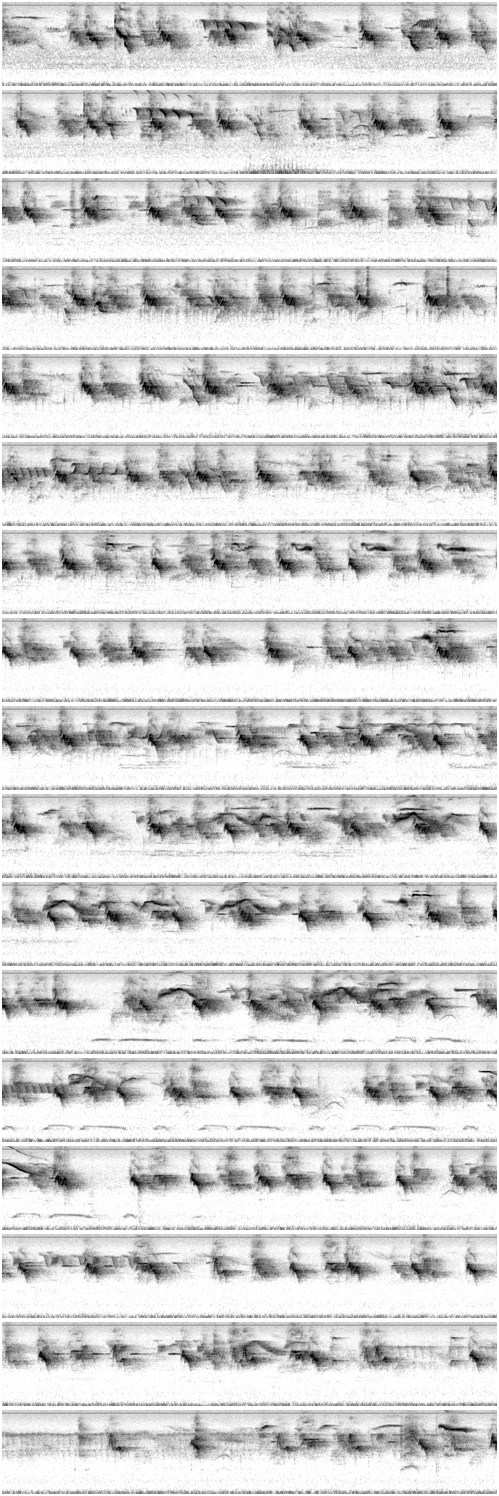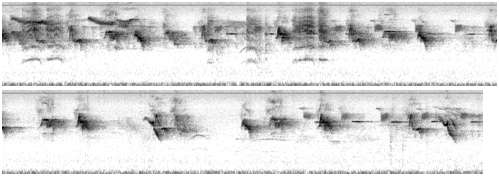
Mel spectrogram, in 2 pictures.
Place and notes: Vierhuisterweg, Rohel, Nederland - early morning birds in Rohel, Fryslãn
i woke up to pee and, hearing the birds outsde, switched on my recorder and went back to sleep for another hour or so.
Spring has just begun, not all birds have returned yet, the blackhat is the latest arrivalk. Enjoy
